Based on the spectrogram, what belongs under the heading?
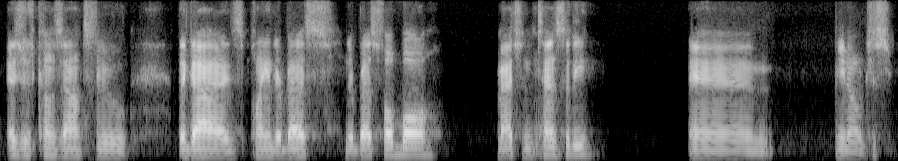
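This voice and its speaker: A man's voice: mid-range voice, darkish tone. A man chats casually about college football as a podcast co-host. He stumbles through restarts and repeated words and often breaks into laughter. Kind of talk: casual sports chat.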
